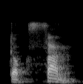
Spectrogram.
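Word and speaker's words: δόξαν: Ini D biasa, ini X, doksan.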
